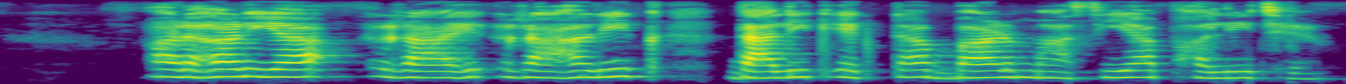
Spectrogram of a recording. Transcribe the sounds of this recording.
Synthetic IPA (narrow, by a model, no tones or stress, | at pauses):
əɽɦəɽja | ɾaɦɾik | d̪alikekʈabaɽmasijapʰəlit͡ʃʰɛ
